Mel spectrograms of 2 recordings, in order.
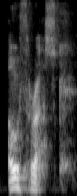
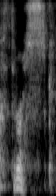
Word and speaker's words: Oak Cross: Okay, so apparently it's pronounced Oathrusk. All right, thank you, Don. Appreciate I was way off. Oathrusk.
